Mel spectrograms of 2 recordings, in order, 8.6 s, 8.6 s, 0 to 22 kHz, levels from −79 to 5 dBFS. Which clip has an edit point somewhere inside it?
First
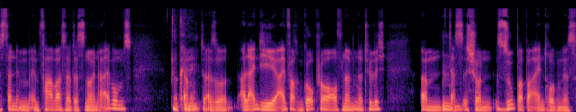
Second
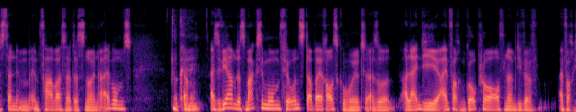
first; 2 cuts; at 3.0 s, 5.3 s

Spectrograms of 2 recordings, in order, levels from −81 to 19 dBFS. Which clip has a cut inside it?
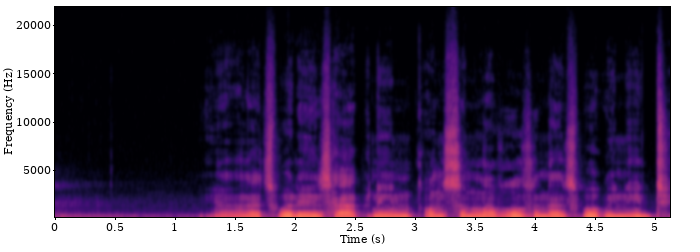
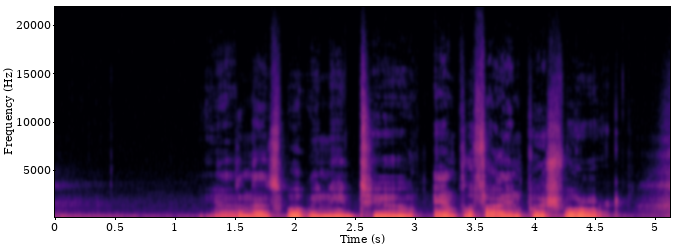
second; 1 cut; at 1.5 s

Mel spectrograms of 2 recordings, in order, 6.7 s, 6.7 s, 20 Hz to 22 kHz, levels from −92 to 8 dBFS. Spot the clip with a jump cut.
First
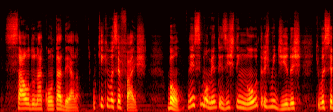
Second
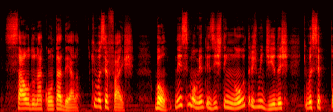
second; 1 cut; at 1.8 s

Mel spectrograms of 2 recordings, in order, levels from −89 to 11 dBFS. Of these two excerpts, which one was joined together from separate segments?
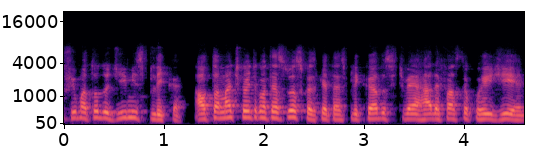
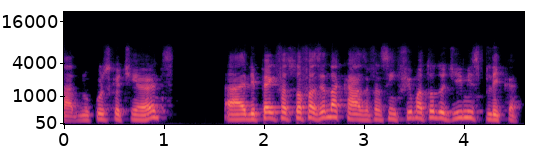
first; 2 cuts; at 1.2 s, 2.5 s

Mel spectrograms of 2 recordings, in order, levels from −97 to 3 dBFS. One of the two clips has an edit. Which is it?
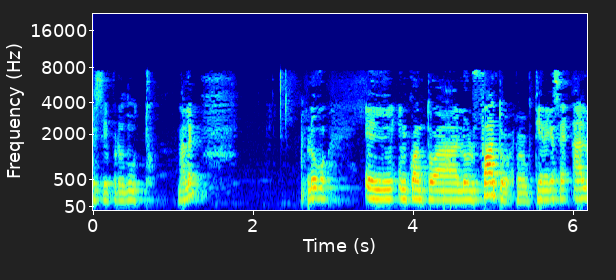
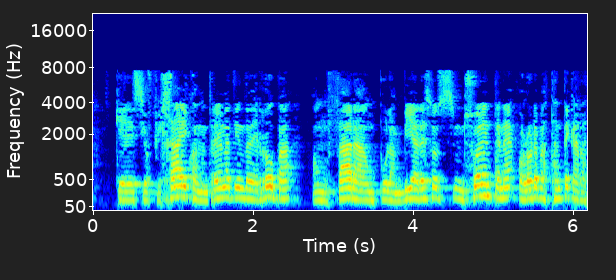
first; 2 cuts; at 2.7 s, 5.3 s

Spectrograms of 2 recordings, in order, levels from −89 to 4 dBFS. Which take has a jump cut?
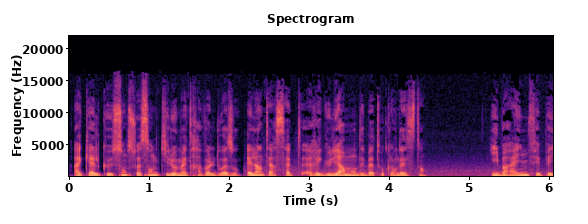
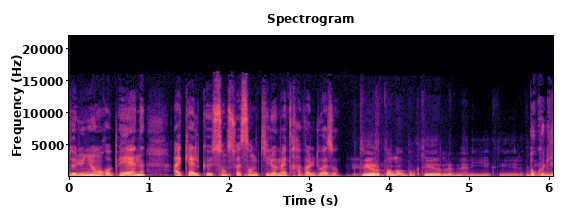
first; 1 cut; at 2.2 s

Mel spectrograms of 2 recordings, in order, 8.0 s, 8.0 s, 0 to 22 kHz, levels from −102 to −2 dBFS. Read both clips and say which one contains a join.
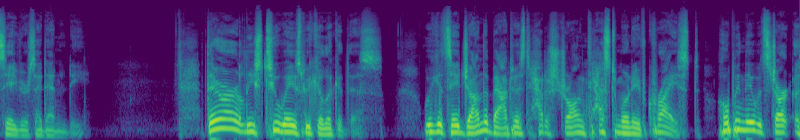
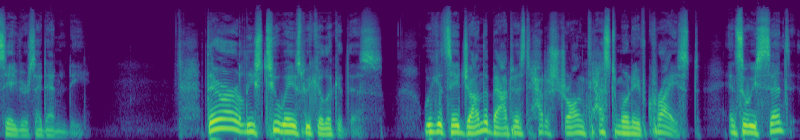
first; 1 cut; at 7.1 s

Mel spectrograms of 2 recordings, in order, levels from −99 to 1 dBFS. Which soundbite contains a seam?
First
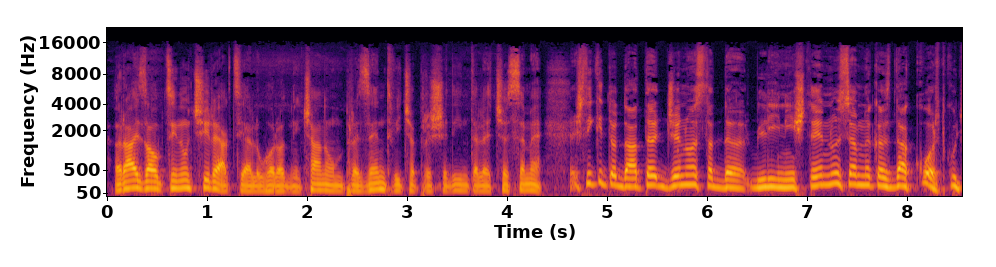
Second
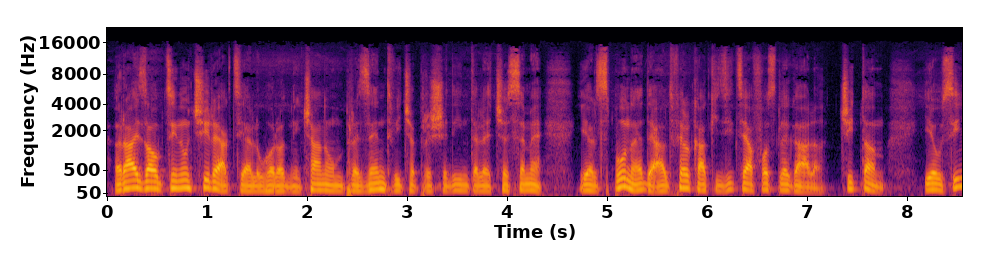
first; 1 cut; at 4.6 s

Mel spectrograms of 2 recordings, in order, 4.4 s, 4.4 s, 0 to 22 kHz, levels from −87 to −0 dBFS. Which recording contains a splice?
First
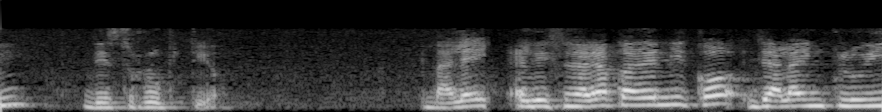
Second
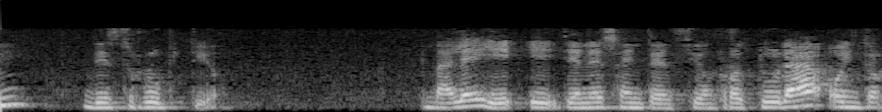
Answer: first; 1 cut; at 2.4 s

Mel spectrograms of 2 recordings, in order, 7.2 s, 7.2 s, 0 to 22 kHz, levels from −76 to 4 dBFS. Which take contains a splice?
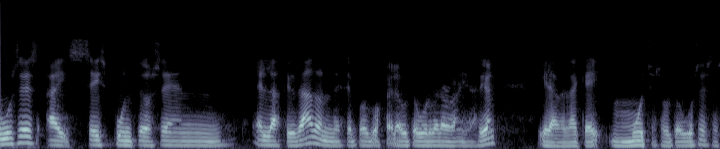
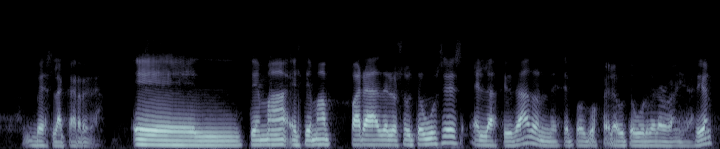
second; 2 cuts; at 1.3 s, 4.7 s

